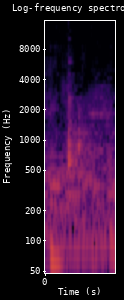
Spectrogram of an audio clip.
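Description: Chilies and garlic cook together in a pan: a short burst of stirring and light sizzling with a brief scrape of utensil against the pan, close by and fairly quiet.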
